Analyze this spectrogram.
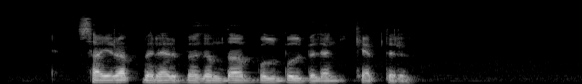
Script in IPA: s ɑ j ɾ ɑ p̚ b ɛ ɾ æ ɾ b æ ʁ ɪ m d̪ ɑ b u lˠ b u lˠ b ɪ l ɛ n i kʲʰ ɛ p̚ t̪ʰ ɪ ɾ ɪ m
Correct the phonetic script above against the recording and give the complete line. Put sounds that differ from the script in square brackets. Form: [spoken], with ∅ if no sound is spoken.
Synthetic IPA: s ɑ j ɾ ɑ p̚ b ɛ ɾ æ ɾ b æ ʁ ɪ m d̪ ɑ b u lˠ b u lˠ b ɪ l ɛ n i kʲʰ ɛ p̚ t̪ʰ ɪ ɾ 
